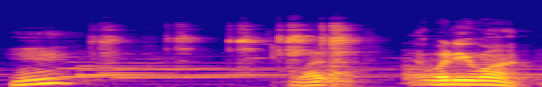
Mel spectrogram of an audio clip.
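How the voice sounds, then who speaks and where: Slow, halting, despondent husband acted by a man. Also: on the high side, over music. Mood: awkward, distracted. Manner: halting, hesitant, trailing off. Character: despondent man walking out on his marriage. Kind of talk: 1950s radio drama acting.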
